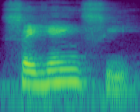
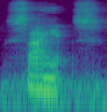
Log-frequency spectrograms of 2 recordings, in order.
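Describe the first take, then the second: First: An extra 'ee' vowel follows the final s. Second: The word ends on the s with no extra vowel. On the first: This is how the speaker's community says it. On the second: This is the standard form.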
